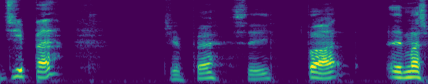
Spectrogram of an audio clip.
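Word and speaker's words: Gjipe: beach we'd been looking forward to the most, Jippy Beach. So, to our Albanian friends, apologies. We know it's actually pronounced Jipper.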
